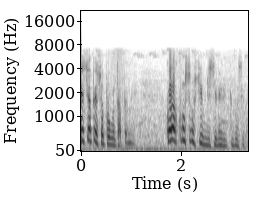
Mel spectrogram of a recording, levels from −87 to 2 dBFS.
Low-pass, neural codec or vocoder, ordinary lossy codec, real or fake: 7.2 kHz; none; none; real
